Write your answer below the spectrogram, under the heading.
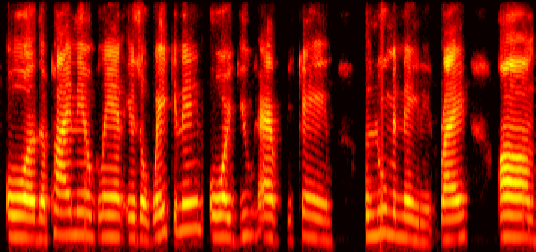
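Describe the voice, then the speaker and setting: A woman's voice: mid-range voice, low-quality recording. An American woman working as a psychic medium, giving a casual livestream reading in a rambling way and often asking "you know what I'm saying". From United States.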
